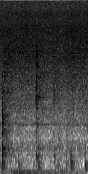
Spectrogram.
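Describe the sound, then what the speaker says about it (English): Thinly sliced celery sautés in a pan for tomato basil soup, a soft steady sizzle with several brief scraping stirs of a utensil, close and with no talking. "we're just going to take a moment to saute things up"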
